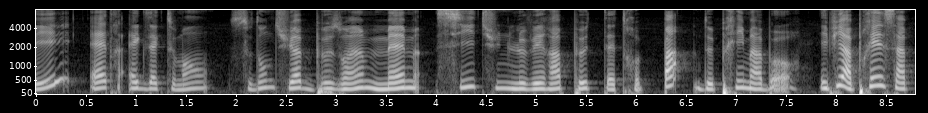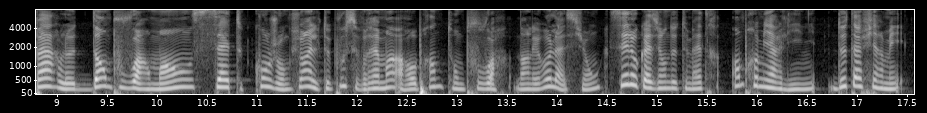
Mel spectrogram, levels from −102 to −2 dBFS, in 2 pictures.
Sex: female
